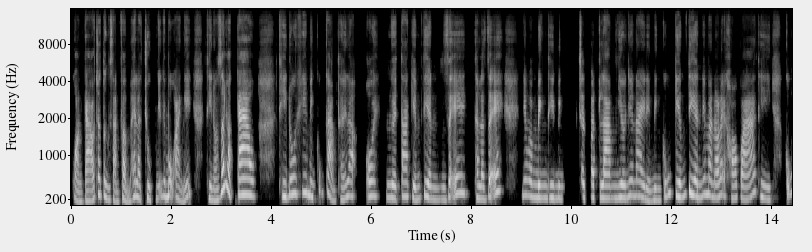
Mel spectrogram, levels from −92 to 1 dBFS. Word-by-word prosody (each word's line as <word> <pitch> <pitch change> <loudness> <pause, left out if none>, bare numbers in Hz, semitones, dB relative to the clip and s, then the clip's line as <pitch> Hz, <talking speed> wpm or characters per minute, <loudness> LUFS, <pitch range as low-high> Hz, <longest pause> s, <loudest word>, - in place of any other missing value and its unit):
quảng 165 -3 -3
cáo 180 +2 +3
cho 295 +5 +1
từng 250 -7 -2
sản 165 -4 -3
phẩm 215 -3 0
hay 255 +2 0
là 235 - +1
chụp 215 -3 -1
những 225 +3 -6
cái 255 - -1
bộ 260 +1 +2
ảnh 225 -7 -2
ấy 250 +9 -3 0.3
thì 220 - -1
nó 190 0 -2
rất 395 - +4
là 340 - +6
cao. 280 -1 +8 0.4
Thì 255 -1 +1
đôi 295 +3 +1
khi 320 0 0
mình 260 -4 0
cũng 320 - -13
cảm 185 - 0
thấy 205 +2 -5
là 260 -1 0 0.2
ôi, 260 0 -1 0.2
người 235 -1 +1
ta 255 +4 0
kiếm 215 -1 0
tiền 220 -6 0
dễ 300 +8 +1 0.2
thật 230 - -1
là 215 - +1
dễ. 330 - +3 0.4
Nhưng 275 0 -4
mà 255 - 0
mình 230 -1 +1
thì 230 0 +1
mình 220 0 -4 0.3
chật 245 -2 0
vật 235 -1 +1
làm 225 -1 +3
nhiều 230 +1 +2
như 270 +3 -3
này 260 -4 -1
để 190 -3 -2
mình 195 +1 -4
cũng 280 +8 -3
kiếm 260 +1 +2
tiền, 270 -7 +4
nhưng 290 +2 -1
mà 280 - +2
nó 235 -2 +1
lại 290 +4 -1
khó 225 0 -1
quá 225 +8 0
thì 225 -5 -3 0.3
cũng 315 - -3
240 Hz, 250 wpm, -24 LUFS, 220-275 Hz, 0.4 s, cao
